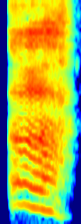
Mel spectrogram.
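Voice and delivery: loud, exasperated ugh; frustrated groan. A narrator's reading. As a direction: groan at an impossible task. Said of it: "he says".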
